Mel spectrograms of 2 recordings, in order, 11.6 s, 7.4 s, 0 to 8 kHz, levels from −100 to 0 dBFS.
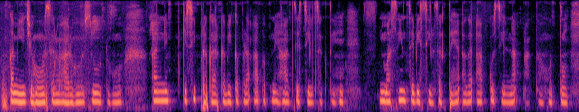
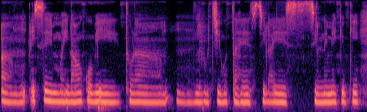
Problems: none marked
